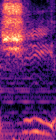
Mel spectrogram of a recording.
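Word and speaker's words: Sidhe: and as far as the she are concerned which of course is spelled s-i-d-h-e because it's Irish Celtic Irish um as far as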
